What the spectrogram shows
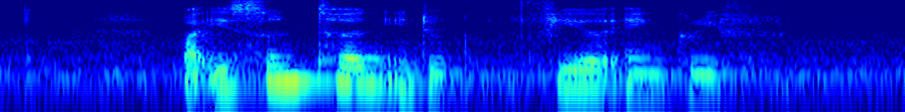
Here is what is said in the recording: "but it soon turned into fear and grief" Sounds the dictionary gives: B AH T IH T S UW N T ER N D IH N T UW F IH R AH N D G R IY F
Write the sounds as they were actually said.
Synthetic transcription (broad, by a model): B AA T IH T S UW N T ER N IH N T UW F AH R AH N G R IY F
